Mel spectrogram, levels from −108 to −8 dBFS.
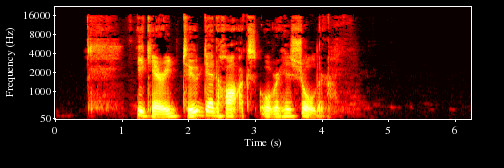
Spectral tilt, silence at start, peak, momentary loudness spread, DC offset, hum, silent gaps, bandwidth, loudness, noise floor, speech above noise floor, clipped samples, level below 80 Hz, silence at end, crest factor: -5 dB/octave; 0.5 s; -2 dBFS; 19 LU; under 0.1%; none; none; 16.5 kHz; -19 LUFS; -90 dBFS; 72 dB; under 0.1%; -60 dBFS; 2.1 s; 20 dB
